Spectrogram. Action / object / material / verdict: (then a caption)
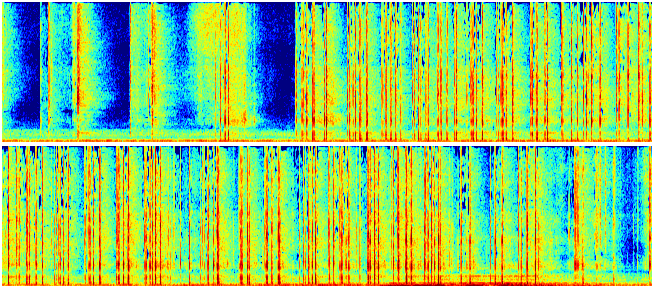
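tap / metal coffee tin / metal / none. A tall, hollow, cylindrical metal King's Blend coffee tin with a red scale pattern is held upright and tapped and scratched with long nails. A few sharp, bright taps with brief pauses give way to a dense, fast run of crisp clicks and raspy scratches. Each contact is dry and short, with almost no ring.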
